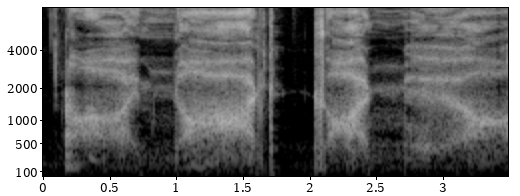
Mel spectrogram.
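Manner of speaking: exaggerated, very slow, eerie, creepy over-the-top whisper. Imitating a recorded ghost voice heard on a recording: imitating a creepy over-the-top voice. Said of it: "Felt really over the top".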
